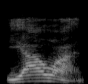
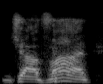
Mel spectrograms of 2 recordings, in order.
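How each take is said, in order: First: The middle consonant is a W sound. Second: The middle consonant is a V sound. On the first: The speaker calls it right. "It'll be Yawan" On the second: The speaker calls it wrong. "it wouldn't be Javan"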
